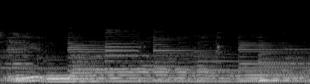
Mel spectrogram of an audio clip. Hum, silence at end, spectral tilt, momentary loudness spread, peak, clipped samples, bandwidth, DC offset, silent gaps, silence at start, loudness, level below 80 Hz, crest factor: none; 0 s; -9.5 dB/octave; 9 LU; -10 dBFS; under 0.1%; 6 kHz; under 0.1%; none; 0 s; -24 LUFS; -56 dBFS; 12 dB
